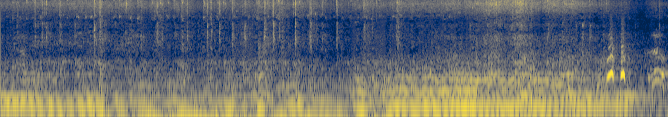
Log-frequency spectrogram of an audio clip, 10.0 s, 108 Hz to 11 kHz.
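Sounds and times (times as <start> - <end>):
vehicle engine under load: 0.0 - 10.0
sharp rattling clicks: 0.2 - 6.2.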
